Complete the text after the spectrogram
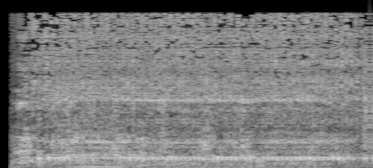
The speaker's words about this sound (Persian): ماشین‌های خیاطی برقی در یک سالون کلان بر میزهای مخصوص گذاشته شده و دختران توسط آن لباس می‌دوزند.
